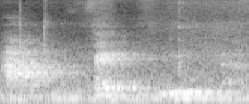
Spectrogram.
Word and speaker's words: avénula: Una que se llama glándula pineal y otra que se llama los núcleos de la avénula. Avena. N-U-L-A. Acento en la E. Avénula.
